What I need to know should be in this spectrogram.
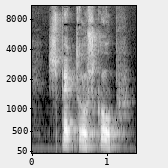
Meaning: spectroscope
- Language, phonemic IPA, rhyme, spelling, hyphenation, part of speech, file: Dutch, /spɛk.troːˈskoːp/, -oːp, spectroscoop, spec‧tro‧scoop, noun, Nl-spectroscoop.ogg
